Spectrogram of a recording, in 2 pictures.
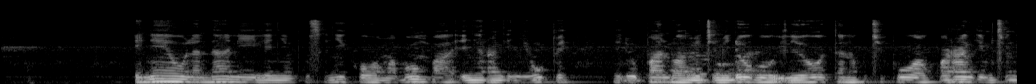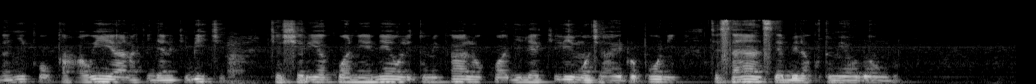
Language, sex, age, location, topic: Swahili, male, 25-35, Dar es Salaam, agriculture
